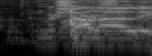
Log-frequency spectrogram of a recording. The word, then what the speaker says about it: Mahershala Ali: Mahershala Ali.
